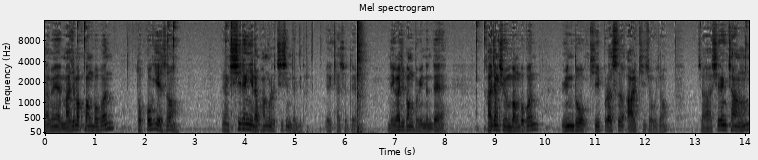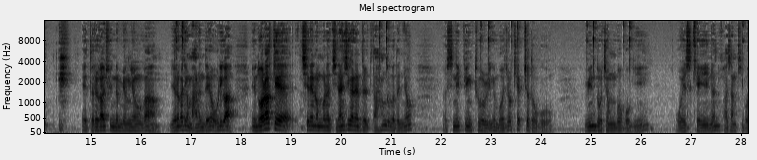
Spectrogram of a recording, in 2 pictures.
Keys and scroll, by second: 5.2 t, 6.2 Return.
